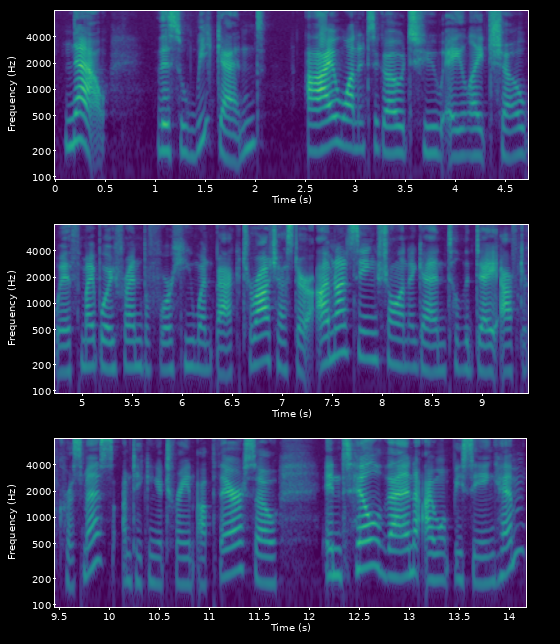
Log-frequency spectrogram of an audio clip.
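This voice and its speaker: At a moderate pace, a woman with an American accent speaks at medium pitch in a bright, sharp tone with ordinary pitch variation. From Long Island, New York. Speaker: podcast host. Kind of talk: solo podcast monologue. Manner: casual, conversational.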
